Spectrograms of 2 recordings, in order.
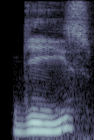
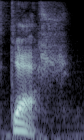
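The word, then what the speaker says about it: geas: through speaking English and this word here is not giz or gas it's gash yes gesh and that is correct no other pronunciation is correct on that one it is gesh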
